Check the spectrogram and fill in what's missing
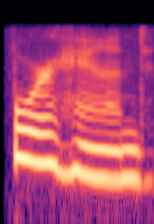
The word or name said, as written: forehand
